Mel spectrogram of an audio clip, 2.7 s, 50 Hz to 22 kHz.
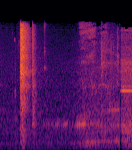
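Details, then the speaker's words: Half-horsepower three-phase motor, probably a 1947 milling-machine original, fed by a variable frequency drive converting single-phase: a soft hum and thin high whine shift in speed as the drive frequency changes, with handling clicks. Normal motor run. "and if we change the frequency that the drive is outputting the speed of the motor changes and so that's basically how we're going to control this thing"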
